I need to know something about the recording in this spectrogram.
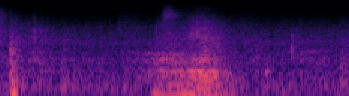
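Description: A middle-aged man says a brief word, close by.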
